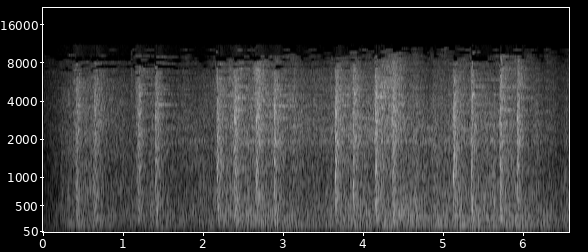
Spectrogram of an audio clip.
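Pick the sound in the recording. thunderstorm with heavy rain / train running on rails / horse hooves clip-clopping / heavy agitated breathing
train running on rails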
